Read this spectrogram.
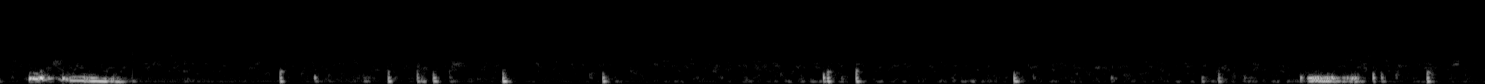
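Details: Male stomach noises while digesting food: gurgling rumbles with scattered short pops and clicks, including two longer gurgles, normal bowel sounds (borborygmi).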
